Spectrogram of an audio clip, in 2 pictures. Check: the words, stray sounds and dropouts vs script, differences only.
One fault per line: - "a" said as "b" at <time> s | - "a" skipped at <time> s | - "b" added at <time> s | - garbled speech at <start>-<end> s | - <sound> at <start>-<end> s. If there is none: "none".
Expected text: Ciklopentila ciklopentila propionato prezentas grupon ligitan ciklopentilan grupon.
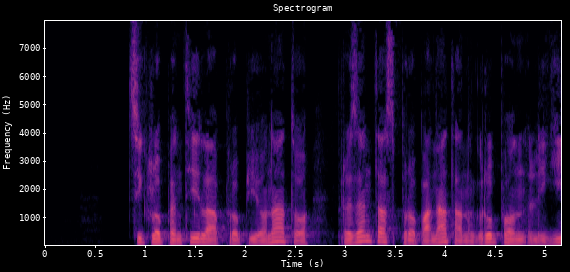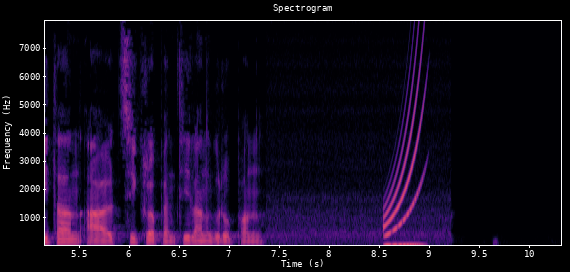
- "ciklopentila" skipped at 1.7 s
- "propanatan" added at 3.6 s
- "al" added at 5.7 s
- chirp at 8.5-9.0 s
